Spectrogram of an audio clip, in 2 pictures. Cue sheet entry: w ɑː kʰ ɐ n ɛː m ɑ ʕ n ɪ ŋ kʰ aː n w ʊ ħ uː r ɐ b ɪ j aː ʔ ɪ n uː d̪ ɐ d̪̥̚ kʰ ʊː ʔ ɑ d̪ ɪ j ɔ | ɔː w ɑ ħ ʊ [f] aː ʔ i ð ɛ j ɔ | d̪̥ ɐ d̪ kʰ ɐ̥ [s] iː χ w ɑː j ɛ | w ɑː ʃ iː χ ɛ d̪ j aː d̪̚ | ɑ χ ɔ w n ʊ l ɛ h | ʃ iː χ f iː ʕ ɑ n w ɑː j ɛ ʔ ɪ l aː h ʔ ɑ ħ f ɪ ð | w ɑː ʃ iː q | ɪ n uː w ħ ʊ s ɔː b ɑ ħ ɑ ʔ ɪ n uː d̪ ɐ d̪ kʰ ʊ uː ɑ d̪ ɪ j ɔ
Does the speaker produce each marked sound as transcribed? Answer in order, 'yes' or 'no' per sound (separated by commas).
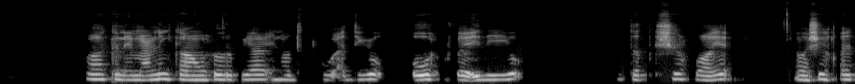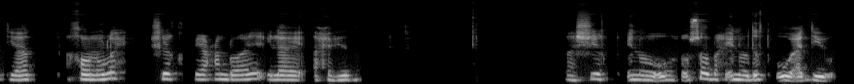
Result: yes, no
